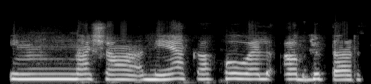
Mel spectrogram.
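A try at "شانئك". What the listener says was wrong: دیکھیے شانی اکا نے نہیں بولیں گے، شانی اکا نی بولیں گے، شانی اکا، زیر کی ادائیگی ہمیں ای کے ساؤنڈ کے ساتھ کرنی ہے، جیسے فصلی، فصلی نہیں بولیں گے، ہے نا.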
